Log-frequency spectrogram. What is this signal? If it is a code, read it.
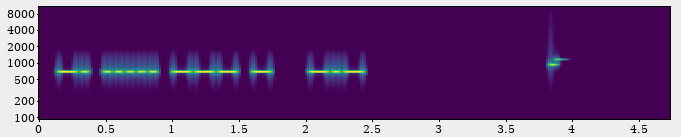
Morse code, heard as a keyed tone, about 28 wpm, 700 Hz. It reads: N5OT K
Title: Common QSO Phrases Encore 28wpm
